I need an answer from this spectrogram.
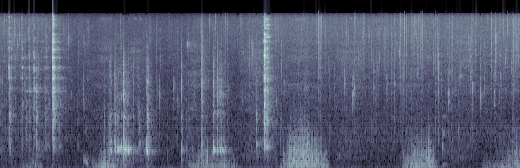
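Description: Flour-coated enoki mushrooms sizzling as they fry in hot oil in a pan. Tongs clink against the pan a few times. Several dull low rumbles come and go.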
